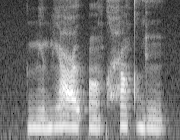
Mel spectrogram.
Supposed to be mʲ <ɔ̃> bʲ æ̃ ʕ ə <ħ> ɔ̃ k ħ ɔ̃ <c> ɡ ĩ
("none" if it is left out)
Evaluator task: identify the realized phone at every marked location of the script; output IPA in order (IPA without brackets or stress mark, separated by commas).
ə̃, ʔ, t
